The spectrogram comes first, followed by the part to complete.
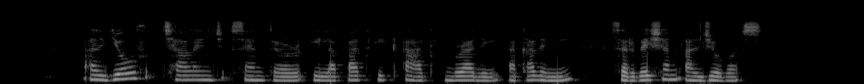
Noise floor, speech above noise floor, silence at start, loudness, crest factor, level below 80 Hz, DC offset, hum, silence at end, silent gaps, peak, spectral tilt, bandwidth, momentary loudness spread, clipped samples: under -90 dBFS; over 53 dB; 0.85 s; -38 LUFS; 20 dB; -72 dBFS; under 0.1%; none; 1.05 s; none; -20 dBFS; -5 dB/octave; 8.2 kHz; 8 LU; under 0.1%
